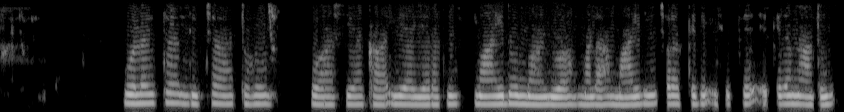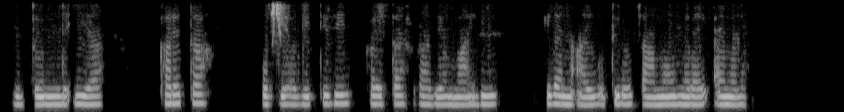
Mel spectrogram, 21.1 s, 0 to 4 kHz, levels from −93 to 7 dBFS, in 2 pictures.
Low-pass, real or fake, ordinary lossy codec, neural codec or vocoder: 3.6 kHz; fake; Opus, 24 kbps; vocoder, 24 kHz, 100 mel bands, Vocos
